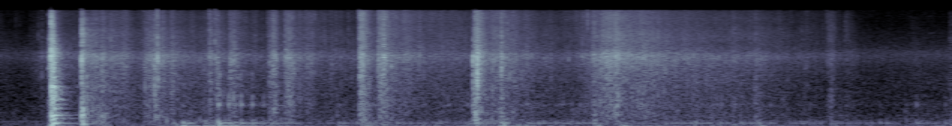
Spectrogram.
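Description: A bow shot: one sharp crack from the bow firing and the arrow striking the whitetail buck, about a third of a second in. Dry leaves then crash and rustle for several seconds with a few snaps as the hit deer runs off, fading near the end.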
